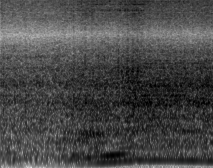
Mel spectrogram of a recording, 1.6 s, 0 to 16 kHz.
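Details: 2007 Toyota Corolla XLi, after repair for misfire and check-engine light: catches and revs cleanly, pitch rising smoothly and holding even with no stumble; running fine.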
